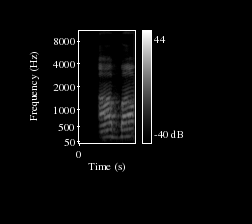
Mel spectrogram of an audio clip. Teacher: یہ بڑی مد ہے، 3 سے 4 الف کے برابر اس کو لمبا کریں گے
